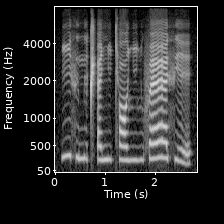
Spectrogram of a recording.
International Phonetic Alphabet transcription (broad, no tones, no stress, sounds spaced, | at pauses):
i fʲ u mʲ o t͡ʃʼ æ ɲ i cʰ ɒ ʎ i ʎ u f æː fʲ e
